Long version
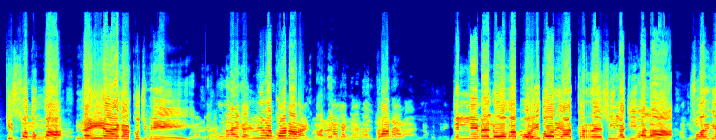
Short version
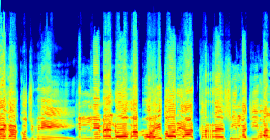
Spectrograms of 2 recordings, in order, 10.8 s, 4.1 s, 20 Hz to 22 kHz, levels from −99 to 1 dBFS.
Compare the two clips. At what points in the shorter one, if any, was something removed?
0:01.2

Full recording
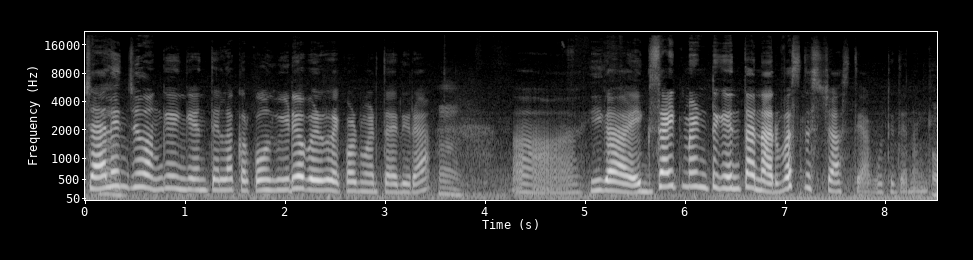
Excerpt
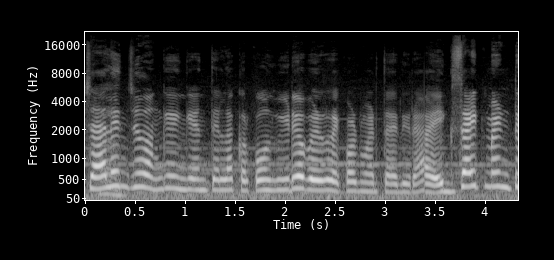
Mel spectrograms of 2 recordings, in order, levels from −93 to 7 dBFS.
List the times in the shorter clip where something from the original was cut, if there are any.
0:03.4

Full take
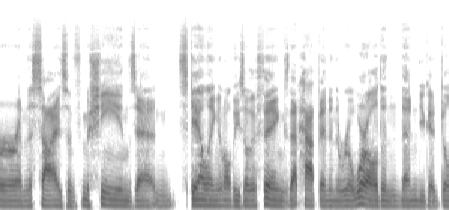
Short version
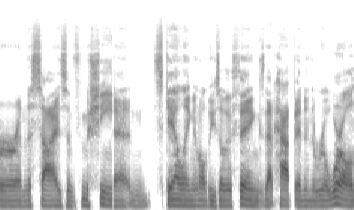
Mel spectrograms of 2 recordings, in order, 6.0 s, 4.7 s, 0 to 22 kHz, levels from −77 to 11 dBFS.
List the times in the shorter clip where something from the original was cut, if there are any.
0:01.5

